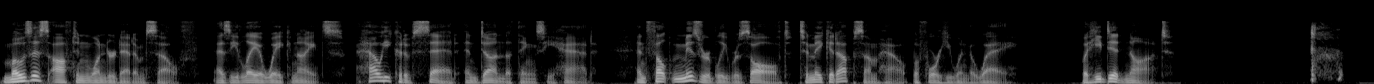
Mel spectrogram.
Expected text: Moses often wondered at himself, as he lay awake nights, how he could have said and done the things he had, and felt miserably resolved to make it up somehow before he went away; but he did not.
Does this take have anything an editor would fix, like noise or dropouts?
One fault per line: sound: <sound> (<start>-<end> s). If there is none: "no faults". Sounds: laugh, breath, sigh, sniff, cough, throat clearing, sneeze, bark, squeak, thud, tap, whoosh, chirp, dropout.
sound: cough (13.1-13.4 s)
